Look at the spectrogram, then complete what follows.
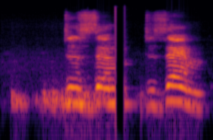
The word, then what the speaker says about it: deuxième: Like E in the English word sets. Example. Tres. Good. Deuxième.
